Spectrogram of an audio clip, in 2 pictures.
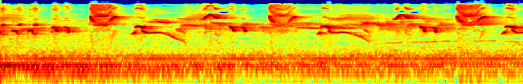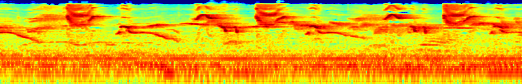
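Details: Oriental magpie-robin singing ngobra style: loud repeated phrases, each a harsh buzzy burst followed by a clear whistle sliding steeply downward, about every two seconds, over a constant low hum.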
